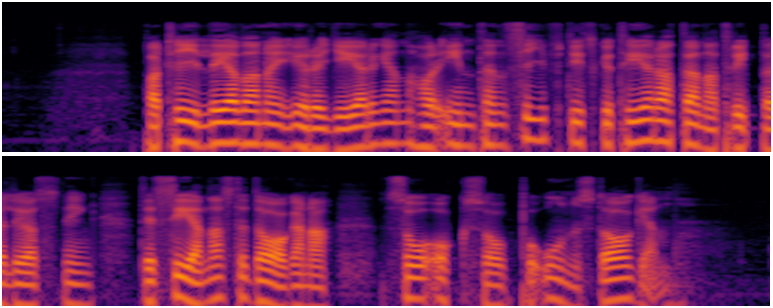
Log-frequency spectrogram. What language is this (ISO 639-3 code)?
swe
